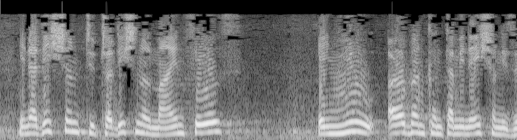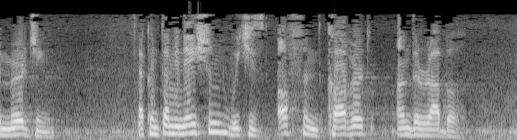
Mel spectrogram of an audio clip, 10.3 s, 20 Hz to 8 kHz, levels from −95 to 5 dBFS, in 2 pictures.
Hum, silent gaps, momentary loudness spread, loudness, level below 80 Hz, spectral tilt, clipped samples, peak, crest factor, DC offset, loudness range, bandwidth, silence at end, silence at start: none; none; 18 LU; -10 LUFS; -38 dBFS; -6.5 dB/octave; under 0.1%; 0 dBFS; 10 dB; 0.2%; 2 LU; 6.2 kHz; 0 s; 0 s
